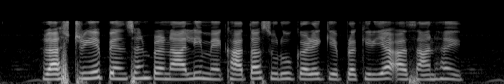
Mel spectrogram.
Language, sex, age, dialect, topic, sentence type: Magahi, female, 18-24, Western, banking, statement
